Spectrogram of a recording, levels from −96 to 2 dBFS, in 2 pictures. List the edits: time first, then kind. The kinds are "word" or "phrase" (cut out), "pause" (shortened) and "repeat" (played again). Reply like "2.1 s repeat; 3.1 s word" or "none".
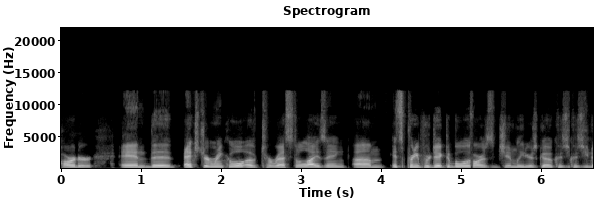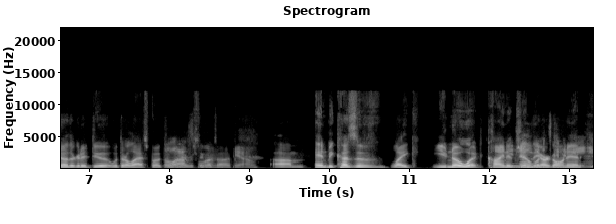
3.6 s pause; 5.1 s phrase; 6.4 s repeat; 9.8 s pause; 10.8 s phrase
